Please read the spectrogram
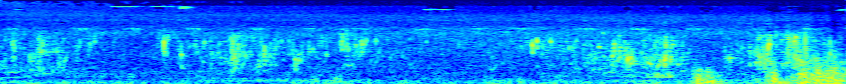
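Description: Canoe paddling: a wooden paddle dipping and pulling through marsh water, with small splashes and drips, the splashing getting louder about five seconds in.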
